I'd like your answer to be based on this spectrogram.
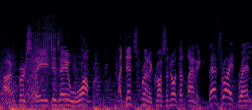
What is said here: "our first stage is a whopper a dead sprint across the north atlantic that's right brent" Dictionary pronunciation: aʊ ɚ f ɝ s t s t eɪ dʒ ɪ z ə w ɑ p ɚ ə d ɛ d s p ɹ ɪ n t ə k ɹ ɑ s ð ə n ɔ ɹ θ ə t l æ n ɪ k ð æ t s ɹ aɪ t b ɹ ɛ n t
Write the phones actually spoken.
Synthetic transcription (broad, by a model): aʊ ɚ f ɝ s t s t eɪ dʒ ɪ z ə w ɑ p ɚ ə d ɛ d s p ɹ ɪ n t ə k ɹ ɑ s ð ə n ɔ ɹ θ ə t l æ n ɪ k ð æ t s ɹ aɪ t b ɹ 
